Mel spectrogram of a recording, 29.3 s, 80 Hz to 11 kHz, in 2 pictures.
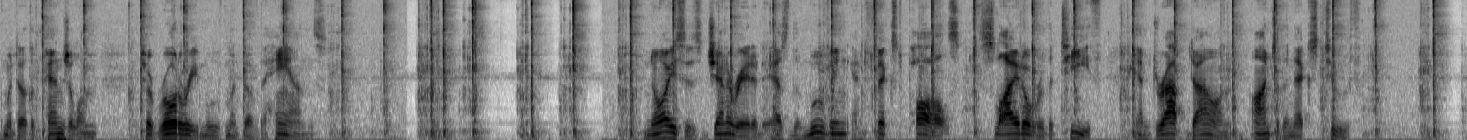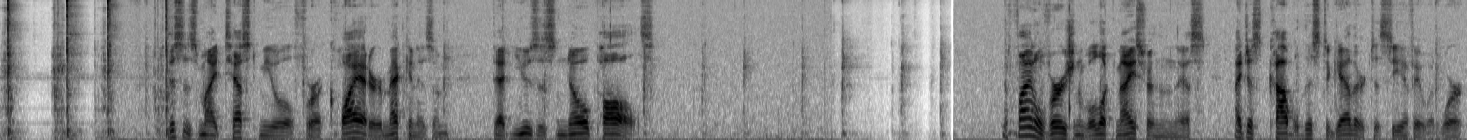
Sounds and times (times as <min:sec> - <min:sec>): Speech: 0:00.0 - 0:03.3, 0:06.4 - 0:13.6, 0:16.4 - 0:21.3, 0:24.7 - 0:29.3.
